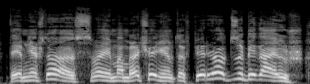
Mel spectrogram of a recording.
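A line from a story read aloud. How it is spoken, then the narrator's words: Shouted, almost angrily. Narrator (Russian): крикнул почти со злобой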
